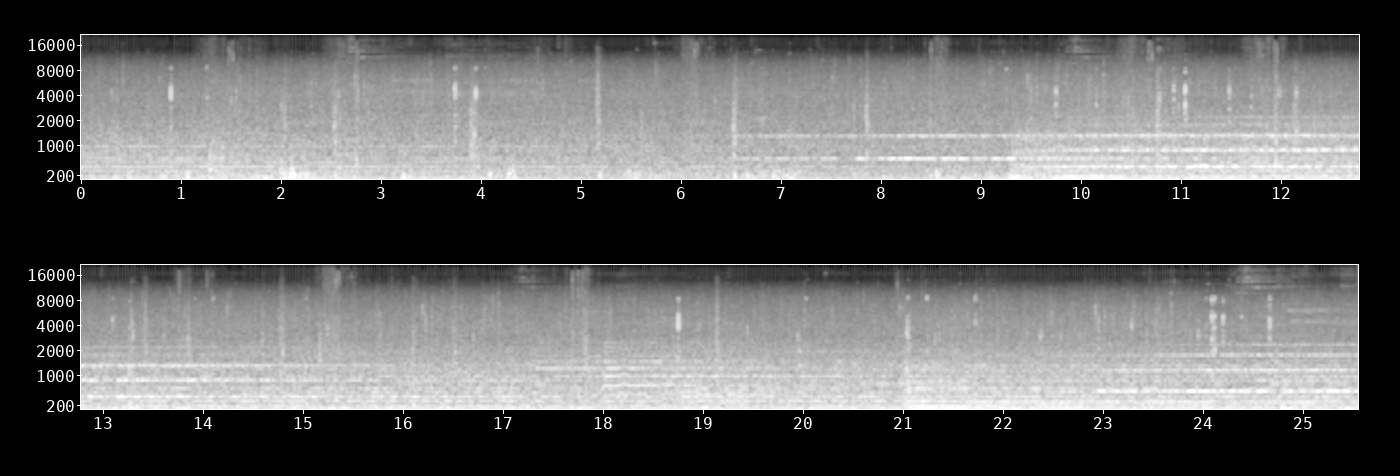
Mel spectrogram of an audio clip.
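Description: Heavy rain storm in the video game Against the Storm, a continuous wash of rainfall with deep rumbling underneath, intensifying partway through with added droning layers, no talking.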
